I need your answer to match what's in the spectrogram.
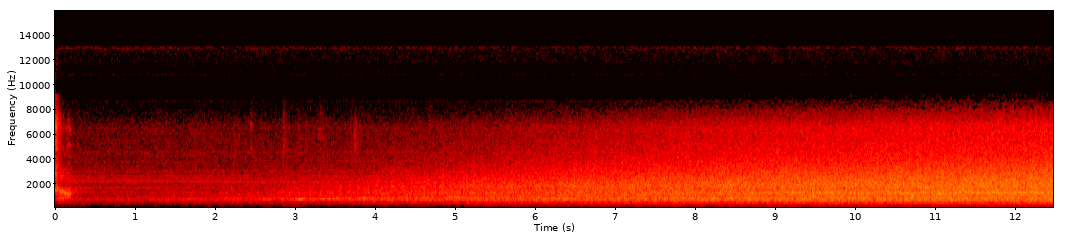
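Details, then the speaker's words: c.1978 Envirofan Gold Line 160F industrial ceiling fan started from off straight to high speed: smooth airy whoosh building steadily over several seconds as blades reach top speed, no knocks or rubbing; normal fan start-up. "so here is going straight to high from off"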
